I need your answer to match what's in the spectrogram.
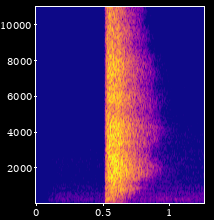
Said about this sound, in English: Let me try clapping my ass cheeks.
